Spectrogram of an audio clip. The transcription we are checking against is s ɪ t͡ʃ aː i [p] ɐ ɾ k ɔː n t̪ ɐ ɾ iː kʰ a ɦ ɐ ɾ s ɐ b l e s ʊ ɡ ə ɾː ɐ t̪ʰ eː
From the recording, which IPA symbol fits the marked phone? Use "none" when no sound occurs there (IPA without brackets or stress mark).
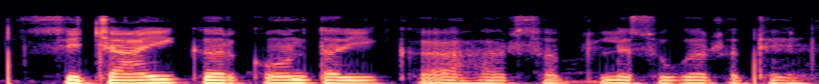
k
